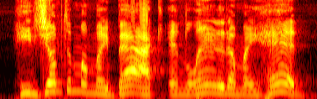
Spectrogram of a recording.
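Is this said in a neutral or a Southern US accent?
neutral. It is said without a Southern US accent.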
